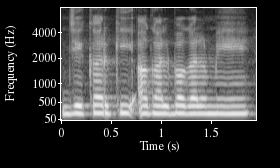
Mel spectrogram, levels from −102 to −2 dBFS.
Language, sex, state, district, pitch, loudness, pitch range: Surgujia, female, Chhattisgarh, Sarguja, 205 Hz, -13 LUFS, 200-205 Hz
